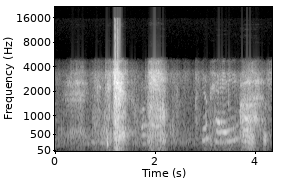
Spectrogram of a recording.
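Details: One sharp, explosive sneeze breaks through quiet talking in a small room; the person says they can't stop sneezing and suspects an allergy.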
